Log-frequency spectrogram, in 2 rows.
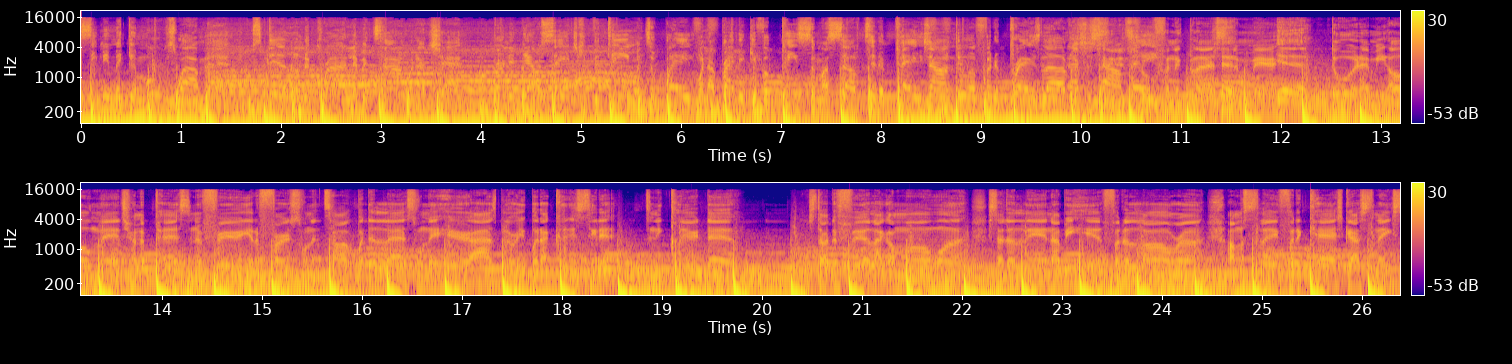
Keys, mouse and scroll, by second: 6.0 click, 8.8 click, 13.4 click, 16.9 click.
